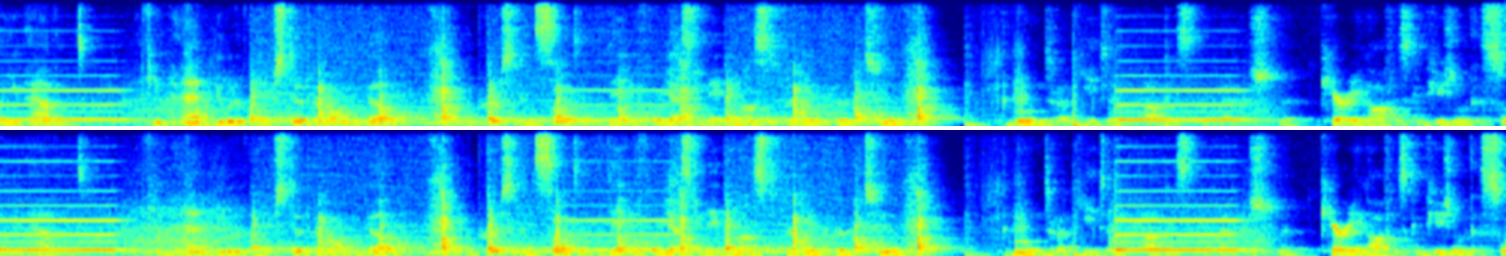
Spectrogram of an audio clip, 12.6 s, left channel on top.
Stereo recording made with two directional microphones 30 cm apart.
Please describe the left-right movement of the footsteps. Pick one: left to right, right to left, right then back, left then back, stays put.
right then back.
